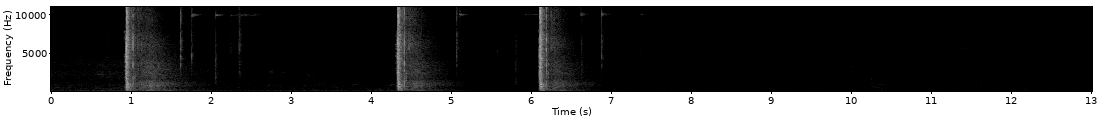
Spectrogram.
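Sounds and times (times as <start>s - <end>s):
gunshots echoing indoors: 0.9s - 1.8s, 4.3s - 5.1s, 6.1s - 6.9s.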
